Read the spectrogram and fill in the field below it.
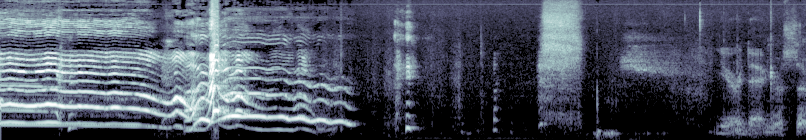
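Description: A dog howls in a long wavering, rising and falling cry for several seconds, then gives a few short yips and whines; a person talks softly indoors around it.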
